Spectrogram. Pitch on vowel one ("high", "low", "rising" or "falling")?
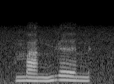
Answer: low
